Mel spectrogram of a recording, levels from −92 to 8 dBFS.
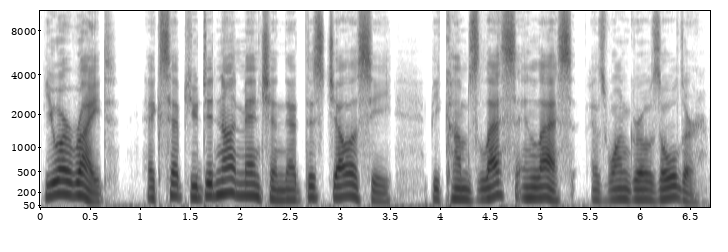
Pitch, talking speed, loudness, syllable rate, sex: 125 Hz, 170 wpm, -18 LUFS, 4.8 syllables/s, male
